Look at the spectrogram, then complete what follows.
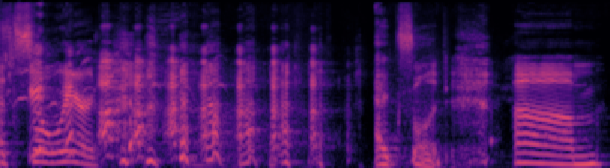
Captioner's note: laughter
